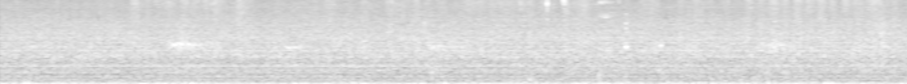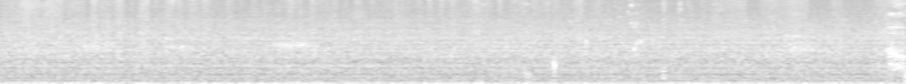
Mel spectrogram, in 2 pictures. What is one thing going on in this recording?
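A paintbrush dabs and scrapes softly on a sculpted surface.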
